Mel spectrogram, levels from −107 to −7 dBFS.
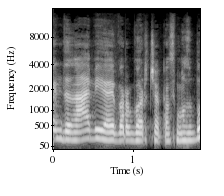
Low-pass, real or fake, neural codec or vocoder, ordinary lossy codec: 14.4 kHz; fake; codec, 44.1 kHz, 3.4 kbps, Pupu-Codec; MP3, 96 kbps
